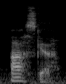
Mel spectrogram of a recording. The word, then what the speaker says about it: Asuka: can use all of this oscar that's how you pronounce it for sure so these are a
